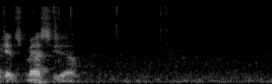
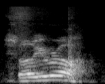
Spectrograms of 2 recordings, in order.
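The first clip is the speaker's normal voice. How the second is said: loud mock warning, high and punchy; hammed-up loud warning from friends; friends telling him to ease up; 8 semitones higher, 11 dB louder than usual. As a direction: bark it out like a friend reining you in. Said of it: "they're like".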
